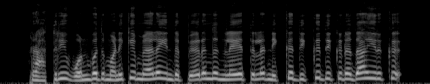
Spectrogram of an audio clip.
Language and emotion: Tamil, fearful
